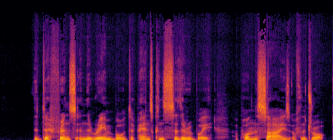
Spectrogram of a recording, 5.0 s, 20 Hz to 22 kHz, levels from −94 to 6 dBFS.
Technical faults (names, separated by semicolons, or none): none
